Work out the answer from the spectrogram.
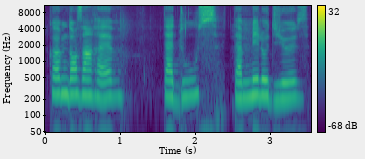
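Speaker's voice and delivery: reading a love letter with flair; dramatic letter reading. Acted. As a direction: perform the letter like a declaration. Reads a love letter aloud.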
